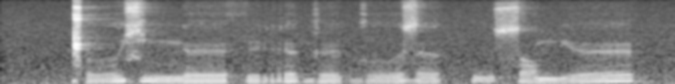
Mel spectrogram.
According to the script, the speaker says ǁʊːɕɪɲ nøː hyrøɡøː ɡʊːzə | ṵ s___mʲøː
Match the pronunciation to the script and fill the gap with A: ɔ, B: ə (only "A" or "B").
A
